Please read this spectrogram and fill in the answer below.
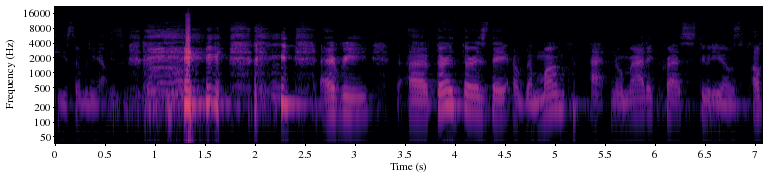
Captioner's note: laughs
